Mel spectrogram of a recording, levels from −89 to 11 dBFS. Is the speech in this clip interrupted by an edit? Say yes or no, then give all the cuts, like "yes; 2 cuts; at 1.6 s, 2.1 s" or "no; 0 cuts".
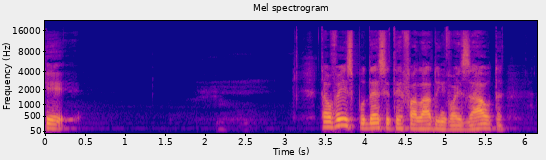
no; 0 cuts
